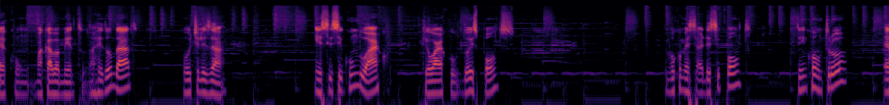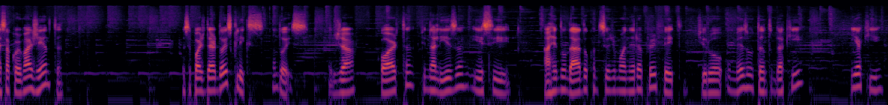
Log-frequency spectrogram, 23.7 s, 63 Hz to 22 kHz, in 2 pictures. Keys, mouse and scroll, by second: 2.2 click, 2.2 scroll up 1, 6.8 click, 7.2 click, 8.0 scroll up 1, 8.6-8.9 scroll up 1, 9.6 click, 15.4 click.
